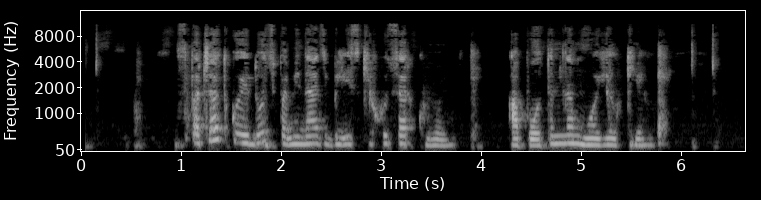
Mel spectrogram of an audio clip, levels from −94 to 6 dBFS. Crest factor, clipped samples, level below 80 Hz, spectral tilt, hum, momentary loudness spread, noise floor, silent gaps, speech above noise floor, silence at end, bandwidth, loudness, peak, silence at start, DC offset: 20 dB; under 0.1%; -78 dBFS; -4.5 dB/octave; none; 19 LU; -59 dBFS; none; 28 dB; 0.3 s; 11.5 kHz; -30 LUFS; -12 dBFS; 0.15 s; under 0.1%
